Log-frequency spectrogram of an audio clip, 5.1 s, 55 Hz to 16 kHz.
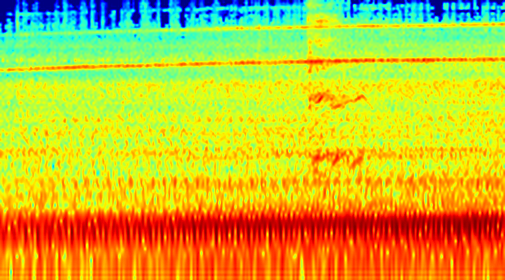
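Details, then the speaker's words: Ford Excursion with a Kill Devil Diesel 600 HP 6.0 Powerstroke crate engine and a Twisted Diesel Level 3 transmission, on a test drive: a deep, even diesel rumble with a steady low beat, a faint turbo whistle and no knocks or misses. The engine sounds healthy. "I'm not gonna lie, guys, I think you're gonna be hard pressed to find a better sounding truck than this. This is a 6 liter in general."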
